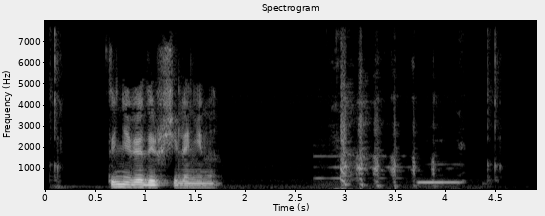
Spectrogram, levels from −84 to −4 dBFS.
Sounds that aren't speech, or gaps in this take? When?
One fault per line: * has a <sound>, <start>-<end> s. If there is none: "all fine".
* has a laugh, 2.7-4.2 s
